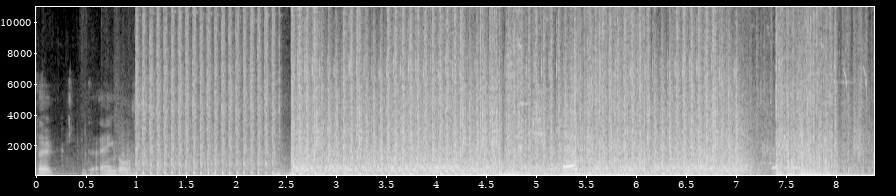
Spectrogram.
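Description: A rifle fires rapid bursts of shots.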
